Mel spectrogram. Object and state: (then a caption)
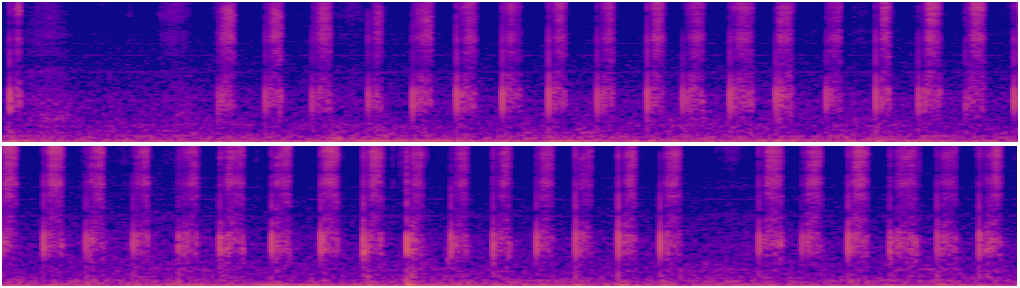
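Charcoal hatching on a kraft paper sketchbook page. A charcoal stick scratches quick hatching strokes across the solid surface of a tan kraft paper page in a spiral sketchbook. Each stroke makes a bright, dry, rhythmic scrape over a low, steady rumble, with a brief pause just before the last few strokes.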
